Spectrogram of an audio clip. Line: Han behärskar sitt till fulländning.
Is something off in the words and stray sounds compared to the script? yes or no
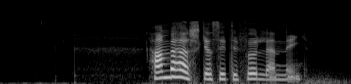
no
